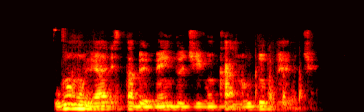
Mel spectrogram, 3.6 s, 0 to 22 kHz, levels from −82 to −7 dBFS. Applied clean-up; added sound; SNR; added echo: neural mask model DeepFilterNet 3.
